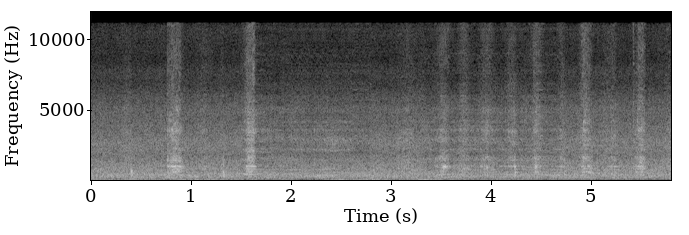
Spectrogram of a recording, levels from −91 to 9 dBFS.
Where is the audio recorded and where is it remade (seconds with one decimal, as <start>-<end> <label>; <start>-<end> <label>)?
0.0-1.5 recorded; 1.5-2.8 remade; 2.8-3.3 recorded; 3.3-4.7 remade; 4.7-5.8 recorded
